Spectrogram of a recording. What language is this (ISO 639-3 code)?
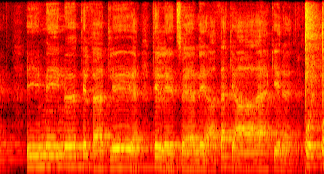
isl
